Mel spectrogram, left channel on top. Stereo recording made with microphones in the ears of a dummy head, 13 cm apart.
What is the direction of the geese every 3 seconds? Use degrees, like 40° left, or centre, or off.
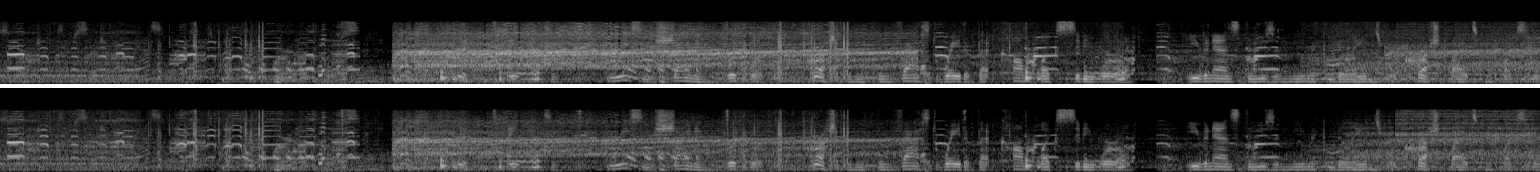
60° right, 10° left, 60° left, 80° left, 80° left.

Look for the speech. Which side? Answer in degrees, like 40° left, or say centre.
10° right.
